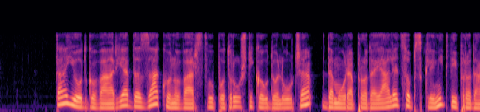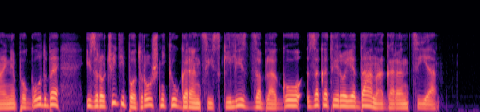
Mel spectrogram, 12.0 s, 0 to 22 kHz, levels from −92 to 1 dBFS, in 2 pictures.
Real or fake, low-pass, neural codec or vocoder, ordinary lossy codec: real; 7.2 kHz; none; none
